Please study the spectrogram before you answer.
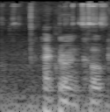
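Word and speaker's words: Heckler & Koch: the g36 heckler on cook heckler and coke is the american pronunciation the german pronunciation i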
